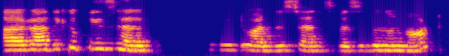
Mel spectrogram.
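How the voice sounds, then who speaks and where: Woman, Indian accent, young adult, fast-talking, bright tone, chatty webinar coach, video call mic. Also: fairly high pitch, low-quality recording. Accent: Indian English. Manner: chatty and encouraging, asks the audience questions. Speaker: diabetes nutrition coach presenting a webinar. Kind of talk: online webinar talk, mixing English and Hindi. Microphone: computer mic on a video call.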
